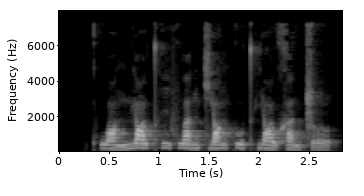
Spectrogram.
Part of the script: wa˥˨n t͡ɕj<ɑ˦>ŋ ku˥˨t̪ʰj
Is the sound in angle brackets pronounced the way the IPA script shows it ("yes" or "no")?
yes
